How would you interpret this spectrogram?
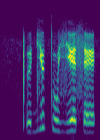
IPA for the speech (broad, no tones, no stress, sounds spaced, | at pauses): pʼ ɨ dʲ ɨ t̪ u zʲ e s e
